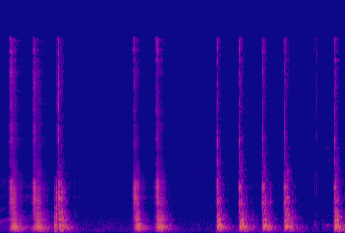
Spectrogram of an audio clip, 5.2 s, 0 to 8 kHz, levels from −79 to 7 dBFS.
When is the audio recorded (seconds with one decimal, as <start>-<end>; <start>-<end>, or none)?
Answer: 0.7-1.6; 2.5-5.2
